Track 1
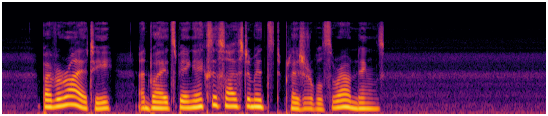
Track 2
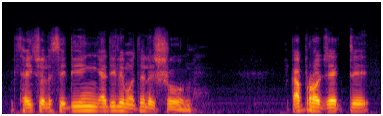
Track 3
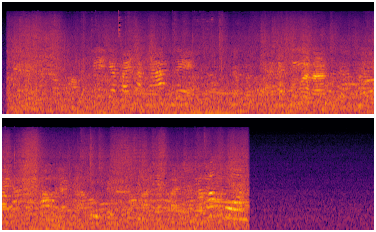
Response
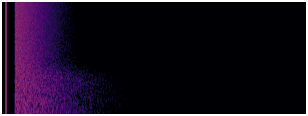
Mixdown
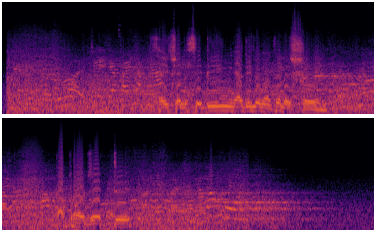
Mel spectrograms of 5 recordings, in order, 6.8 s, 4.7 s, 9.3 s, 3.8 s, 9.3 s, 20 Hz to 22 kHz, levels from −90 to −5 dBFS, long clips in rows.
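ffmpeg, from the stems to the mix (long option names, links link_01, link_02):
-filter_complex "[0:a]bandpass=frequency=1300:width_type=q:width=0.75:csg=0,volume=-18dB[link_01];[1:a]adelay=1700,volume=1.5dB[link_02];[2:a]lowpass=frequency=1000:poles=1,flanger=delay=5.3:depth=4.3:regen=-61:speed=0.48:shape=triangular,volume=-6.5dB,asplit=2[link_03][link_04];[link_04]volume=-7dB[link_05];[3:a]atrim=start_sample=2205[link_06];[link_05][link_06]afir=irnorm=-1:irlink=0[link_07];[link_01][link_02][link_03][link_07]amix=inputs=4:normalize=0,volume=26dB,asoftclip=hard,volume=-26dB,acompressor=threshold=-38dB:ratio=6"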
